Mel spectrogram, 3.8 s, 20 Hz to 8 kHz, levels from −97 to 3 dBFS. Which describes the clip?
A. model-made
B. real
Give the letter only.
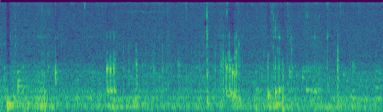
B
